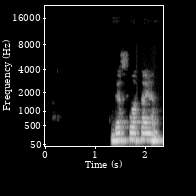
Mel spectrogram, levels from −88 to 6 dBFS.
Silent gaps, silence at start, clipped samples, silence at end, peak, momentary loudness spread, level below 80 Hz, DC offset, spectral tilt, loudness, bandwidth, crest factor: none; 1.3 s; under 0.1%; 0 s; -2 dBFS; 4 LU; -52 dBFS; under 0.1%; -9 dB/octave; -14 LUFS; 6.6 kHz; 14 dB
